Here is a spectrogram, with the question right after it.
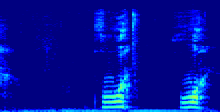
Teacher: what is your tongue doing? It's pulling in the back. Way in the back. And just barely creating some friction there. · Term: semi vowel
